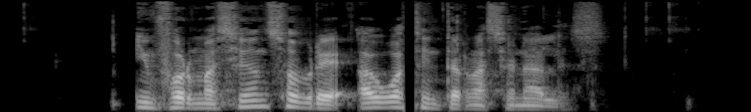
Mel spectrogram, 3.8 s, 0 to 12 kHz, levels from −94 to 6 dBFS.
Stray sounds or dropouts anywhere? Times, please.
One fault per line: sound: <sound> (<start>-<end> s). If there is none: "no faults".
sound: dropout (2.0-2.1 s)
